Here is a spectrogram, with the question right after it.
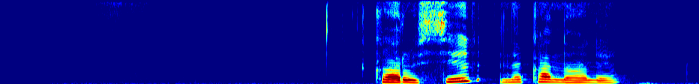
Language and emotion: Russian, neutral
